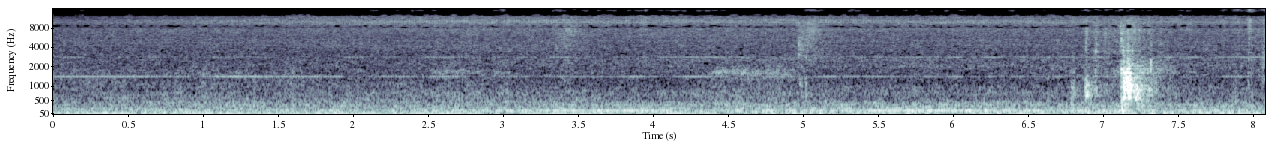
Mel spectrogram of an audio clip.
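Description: Quiet room tone with a steady low hum and a faint high whine, broken by a short sharp clack about seven seconds in.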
